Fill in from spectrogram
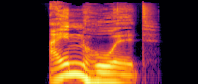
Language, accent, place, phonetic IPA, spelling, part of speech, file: German, Germany, Berlin, [ˈaɪ̯nˌhoːlt], einholt, verb, De-einholt.ogg
- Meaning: inflection of einholen: 1. third-person singular dependent present 2. second-person plural dependent present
